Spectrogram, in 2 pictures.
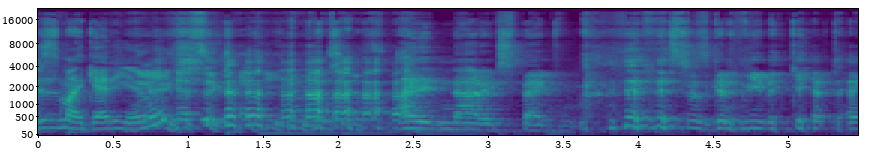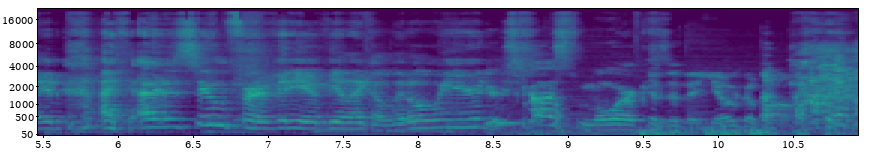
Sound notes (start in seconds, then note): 1.0 both laughing; 10.4 all laughing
